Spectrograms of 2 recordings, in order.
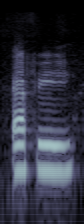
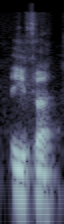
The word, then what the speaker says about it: Aoife: Okay, it really bothers me, obviously, that Ona, Effie, did I say it right? Aoife. Yeah. Oh, Aoife. I get it wrong as well. It's hard to say. It's Irish, isn't it, John?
